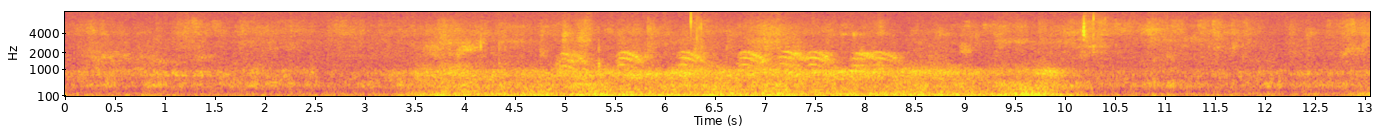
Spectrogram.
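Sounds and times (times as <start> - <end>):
faint bird calls: 3.4 - 10.3.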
